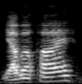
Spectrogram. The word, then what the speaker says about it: Yavapai: get a real doll in there Edie it's pronounced yeah yeah pie yavapai that is one hell of a case for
